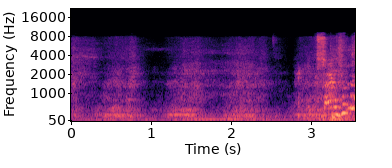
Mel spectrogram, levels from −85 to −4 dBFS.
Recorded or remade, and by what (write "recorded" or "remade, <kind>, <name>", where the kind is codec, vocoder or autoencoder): recorded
